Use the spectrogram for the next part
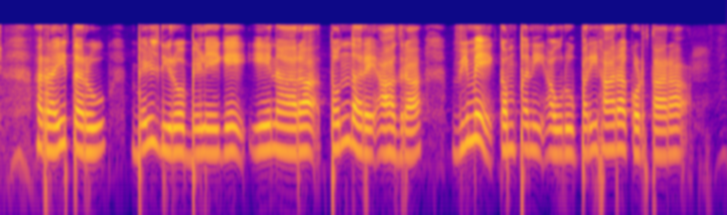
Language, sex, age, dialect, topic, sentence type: Kannada, female, 25-30, Central, agriculture, statement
